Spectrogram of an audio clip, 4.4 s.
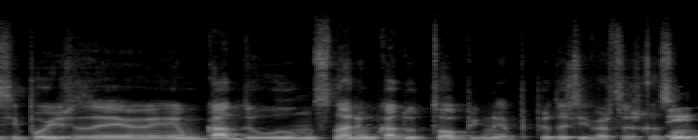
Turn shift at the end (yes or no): yes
